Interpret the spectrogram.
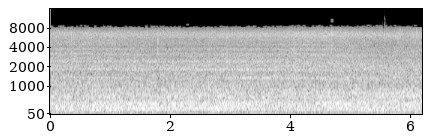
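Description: Train of Pullman coaches passing at speed on the main line: a steady noise of steel wheels running on the rails, holding level as the coaches go by.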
